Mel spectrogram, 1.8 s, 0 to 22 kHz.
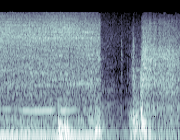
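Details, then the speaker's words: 2009 Ford Crown Victoria Police Interceptor, ex-government auction car: after reconnecting a loose rear window switch connector, the rear power window motor gives a steady low electric hum for about a second, then stops with a soft thump; windows working normally. "All right. The windows work now."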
